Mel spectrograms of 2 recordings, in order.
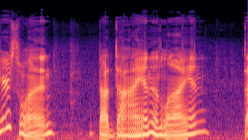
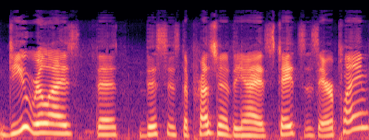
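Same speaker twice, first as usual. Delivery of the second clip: ordinary delivery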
